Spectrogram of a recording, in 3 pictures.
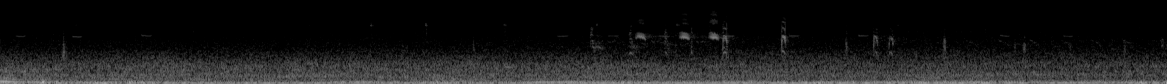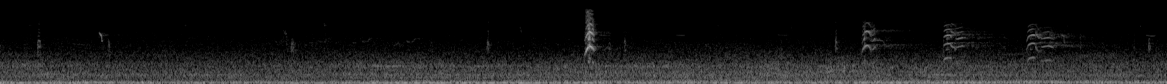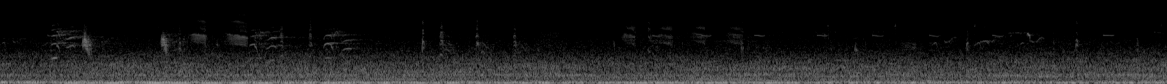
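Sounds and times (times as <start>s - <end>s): low background rumble: 0.0s - 3.6s.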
